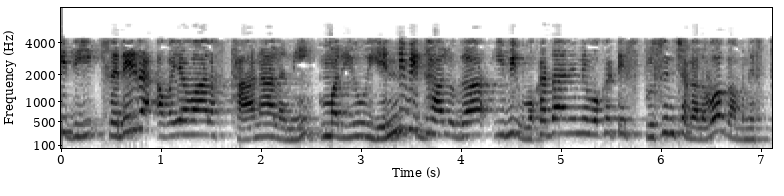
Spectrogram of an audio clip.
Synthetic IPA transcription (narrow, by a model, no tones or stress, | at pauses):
id̪iʃɐɾiːɾɐʔɐʋɐjɐʋaːlɐst̪ʰaːnaːlɐnimɐɾijue̞nːiʋid̪ʱaːluɡaːiʋiɔkɐd̪aːniniɔkɐʈiskɾuʂiɲt͡ʃɐɡɐlɐʋoːɡɐmɐnist̪un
